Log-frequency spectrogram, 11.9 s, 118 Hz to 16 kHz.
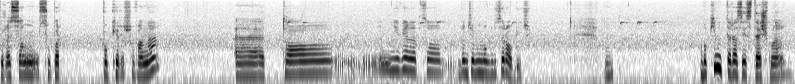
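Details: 41-year-old woman with aphasia following a stroke in 2009; a real stroke survivor who calls herself an aphasian; aphasia after stroke.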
